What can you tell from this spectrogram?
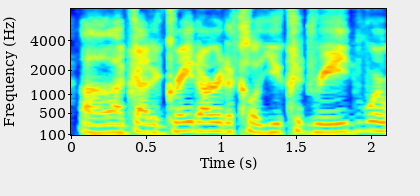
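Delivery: ordinary delivery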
